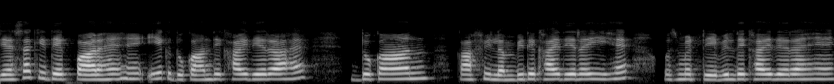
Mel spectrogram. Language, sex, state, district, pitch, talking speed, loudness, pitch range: Hindi, female, Chhattisgarh, Korba, 240 Hz, 170 wpm, -18 LUFS, 235-255 Hz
